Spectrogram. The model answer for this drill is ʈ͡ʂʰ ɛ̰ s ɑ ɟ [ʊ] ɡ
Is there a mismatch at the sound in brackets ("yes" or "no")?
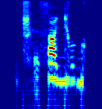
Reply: no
